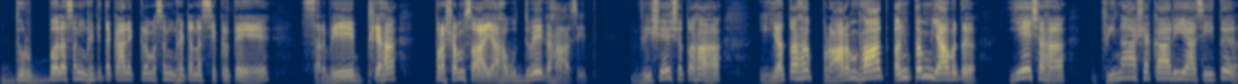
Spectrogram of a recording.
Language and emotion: Sanskrit, disgusted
